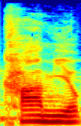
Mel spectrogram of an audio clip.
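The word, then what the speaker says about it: גם: 어문엔 감이요, 감. 과일의 감이 아니고 히브리어로 발음이 감이라는 접속사예요.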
